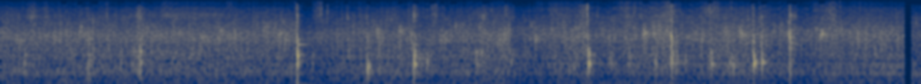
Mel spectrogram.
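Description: Ground spice paste of green chilli, turmeric, coriander powder, Kashmiri red chilli powder and sugar being stirred together in a hot pan for an aloo soybean curry, with a steady soft sizzle and sharp spoon clinks and scrapes at irregular intervals.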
